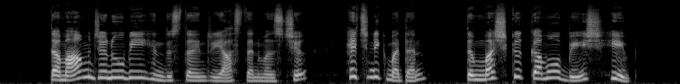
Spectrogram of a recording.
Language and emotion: Kashmiri, neutral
